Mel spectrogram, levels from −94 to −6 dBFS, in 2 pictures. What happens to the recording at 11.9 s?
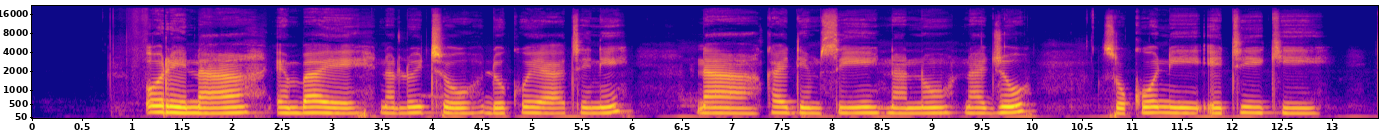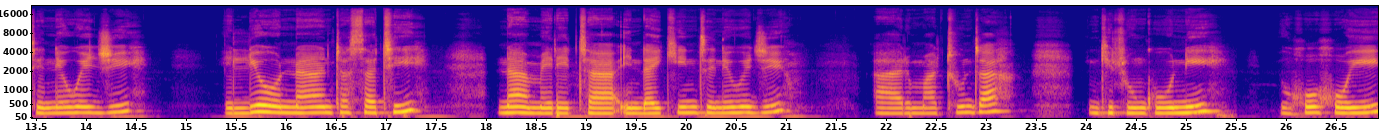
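Nothing goes wrong at 11.9 s: the speech carries on intact, with no dropout, click, glitch or change in level or tone at that point.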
